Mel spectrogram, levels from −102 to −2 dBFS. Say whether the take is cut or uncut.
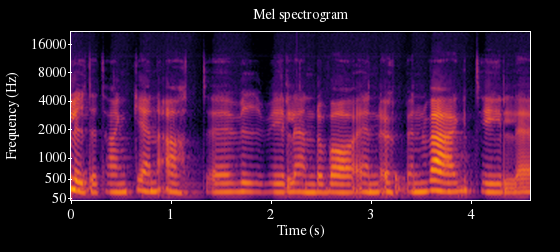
uncut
